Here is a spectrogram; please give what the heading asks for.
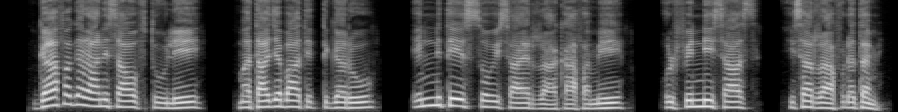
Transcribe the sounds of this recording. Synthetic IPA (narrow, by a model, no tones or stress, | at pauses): ɡaːfɐɡɐɾaːnɪsaːɔft̪uːle̞ː | mɐt̪aːd͡ʒɐbaːt̪ɪt̪ːɪɡɐɾuː | ʔɪnːɪt̪e̞ːsːo̞ːɪsaːɪrːaːkaːfɐme̞ː | ʔʊlfɪnːɪːsaːs | ɪsɐrːaːfʊᶑɐt̪ɐmɛ̥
